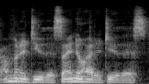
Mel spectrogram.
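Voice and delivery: mock cocky bragging tone. Retelling her bragging while learning to bowl: imitating a cocky boast. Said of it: "she got really cocky".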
